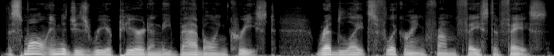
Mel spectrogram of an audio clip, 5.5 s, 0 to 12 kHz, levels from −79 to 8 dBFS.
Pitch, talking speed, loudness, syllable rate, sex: 105 Hz, 160 wpm, -19 LUFS, 4.8 syllables/s, male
